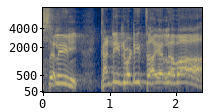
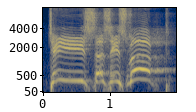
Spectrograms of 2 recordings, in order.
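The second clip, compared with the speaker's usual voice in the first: drawn-out proclaiming shout; preaching at full force; 7 semitones higher, much slower than usual. Real, not acted. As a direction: hammer it out very slowly. Preaching climax.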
